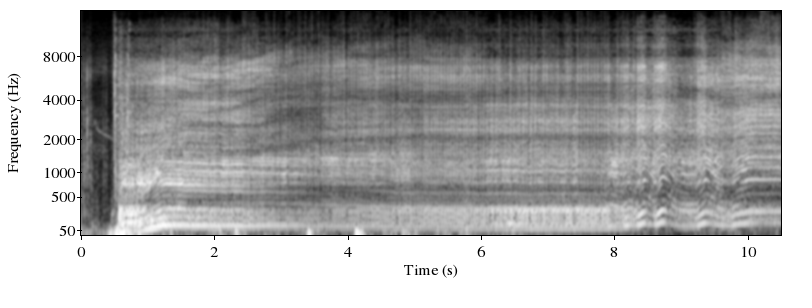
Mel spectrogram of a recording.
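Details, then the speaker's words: Rebuilt 29cc two-stroke engine in a Baja 5B RC car with new clutch shoe, run on ice in freezing weather: crisp buzz rises cleanly under throttle and holds a steady high note; strong, healthy running. "Car is pulling nice. [Music] Oh, it's got some punch, man."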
